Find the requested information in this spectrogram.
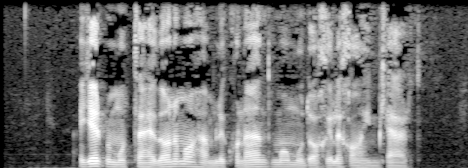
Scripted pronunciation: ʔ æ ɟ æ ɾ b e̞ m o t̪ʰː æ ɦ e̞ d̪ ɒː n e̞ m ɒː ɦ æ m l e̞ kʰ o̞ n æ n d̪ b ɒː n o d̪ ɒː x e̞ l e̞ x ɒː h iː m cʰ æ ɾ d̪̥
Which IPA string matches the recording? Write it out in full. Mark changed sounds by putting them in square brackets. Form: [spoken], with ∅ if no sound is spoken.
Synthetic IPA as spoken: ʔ æ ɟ æ ɾ b e̞ m o t̪ʰː æ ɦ e̞ d̪ ɒː n e̞ m ɒː ɦ æ m l e̞ kʰ o̞ n æ n d̪ [m] ɒː [m] o d̪ ɒː x e̞ l e̞ x ɒː h iː m cʰ æ ɾ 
